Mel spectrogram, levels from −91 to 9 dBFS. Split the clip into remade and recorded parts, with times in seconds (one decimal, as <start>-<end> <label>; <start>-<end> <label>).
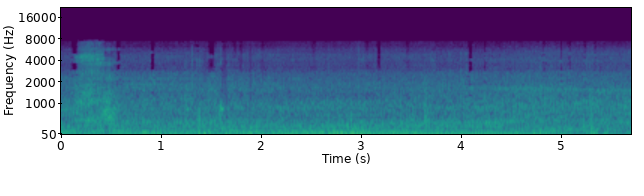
0.0-1.4 recorded; 1.4-3.7 remade; 3.7-5.7 recorded

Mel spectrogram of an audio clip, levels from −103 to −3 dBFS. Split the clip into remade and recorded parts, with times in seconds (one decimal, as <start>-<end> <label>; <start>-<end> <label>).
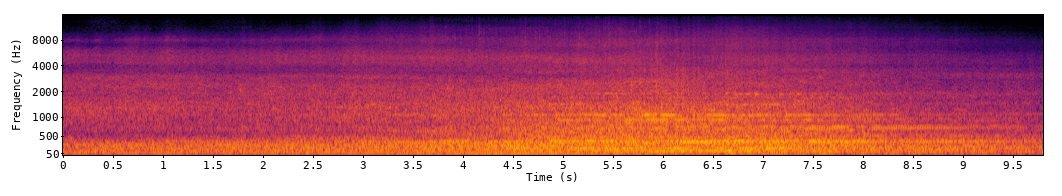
0.0-3.7 remade; 3.7-6.2 recorded; 6.2-9.8 remade

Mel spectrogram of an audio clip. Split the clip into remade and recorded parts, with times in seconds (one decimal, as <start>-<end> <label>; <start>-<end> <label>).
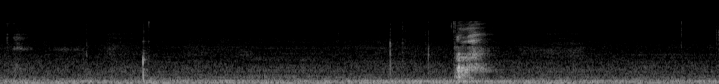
0.0-2.5 recorded; 2.5-3.2 remade; 3.2-7.2 recorded

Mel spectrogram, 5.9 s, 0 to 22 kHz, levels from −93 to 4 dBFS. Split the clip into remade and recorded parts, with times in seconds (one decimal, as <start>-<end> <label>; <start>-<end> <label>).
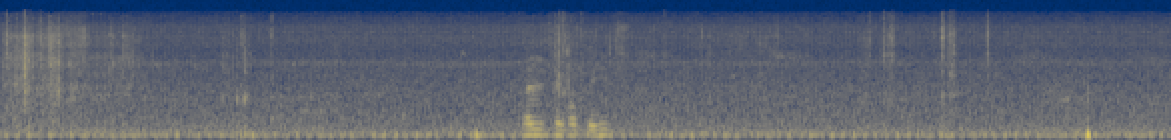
0.0-5.9 recorded

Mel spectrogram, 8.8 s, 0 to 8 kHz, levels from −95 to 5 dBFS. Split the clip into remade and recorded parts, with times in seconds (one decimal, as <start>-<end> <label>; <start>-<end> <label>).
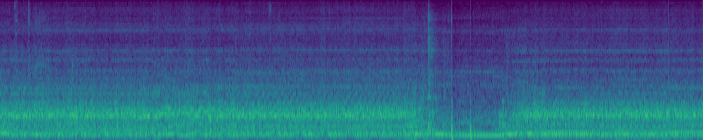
0.0-1.9 recorded; 1.9-2.8 remade; 2.8-8.8 recorded

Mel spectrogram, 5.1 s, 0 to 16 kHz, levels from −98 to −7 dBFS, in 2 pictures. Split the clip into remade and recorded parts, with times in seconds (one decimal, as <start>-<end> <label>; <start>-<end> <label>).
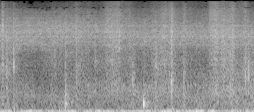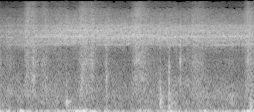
0.0-5.1 remade

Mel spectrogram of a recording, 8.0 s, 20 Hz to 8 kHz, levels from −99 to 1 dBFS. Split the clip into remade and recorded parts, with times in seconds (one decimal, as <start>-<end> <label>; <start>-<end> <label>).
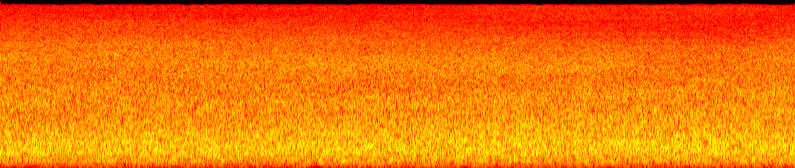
0.0-0.8 remade; 0.8-2.7 recorded; 2.7-3.7 remade; 3.7-4.2 recorded; 4.2-4.9 remade; 4.9-8.0 recorded

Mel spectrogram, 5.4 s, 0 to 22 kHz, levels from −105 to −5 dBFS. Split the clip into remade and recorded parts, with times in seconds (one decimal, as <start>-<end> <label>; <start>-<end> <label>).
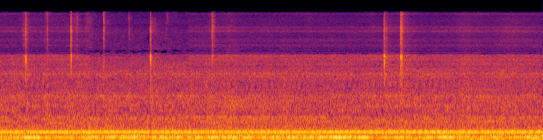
0.0-0.9 remade; 0.9-1.9 recorded; 1.9-5.4 remade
